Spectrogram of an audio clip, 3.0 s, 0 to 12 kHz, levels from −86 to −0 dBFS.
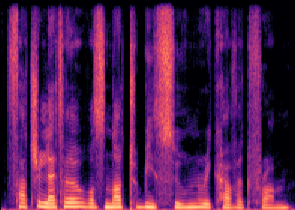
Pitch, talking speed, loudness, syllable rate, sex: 200 Hz, 205 wpm, -15 LUFS, 4.9 syllables/s, female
